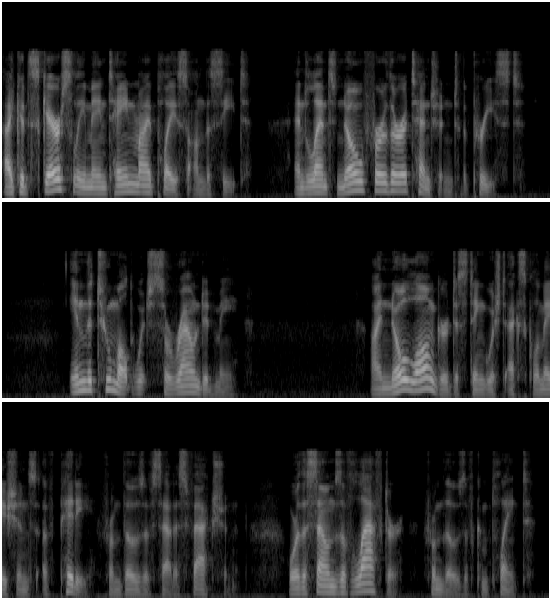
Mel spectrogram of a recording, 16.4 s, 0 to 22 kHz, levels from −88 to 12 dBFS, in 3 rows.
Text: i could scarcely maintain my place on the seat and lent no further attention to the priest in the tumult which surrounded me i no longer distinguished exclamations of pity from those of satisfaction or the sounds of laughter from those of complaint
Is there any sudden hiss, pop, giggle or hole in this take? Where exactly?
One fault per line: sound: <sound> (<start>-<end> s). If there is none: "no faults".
no faults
